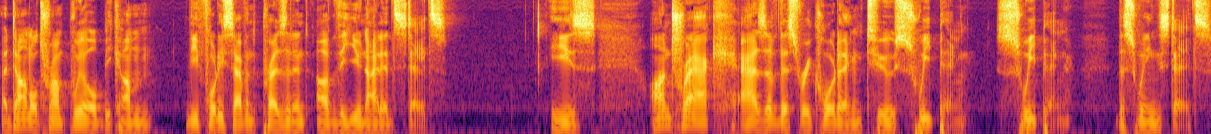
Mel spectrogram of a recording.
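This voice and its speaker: Quiet and at a fairly slow pace, a man speaks with a bright, sharp tone, fairly low pitch, very even loudness and long, frequent pauses, captured in a very clean recording with a silent background. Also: ordinary pitch variation. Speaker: news podcast host. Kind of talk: news commentary. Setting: home recording at night. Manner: hushed, quiet.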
